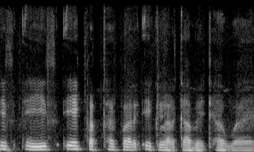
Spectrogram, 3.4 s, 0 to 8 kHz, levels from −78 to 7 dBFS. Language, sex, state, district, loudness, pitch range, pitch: Hindi, male, Chhattisgarh, Kabirdham, -18 LUFS, 125-160 Hz, 145 Hz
